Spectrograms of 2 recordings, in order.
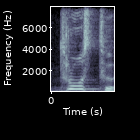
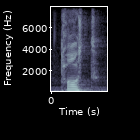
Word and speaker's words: Trost: 그냥 우리 흔한 영어식으로 하면 트로스트 이렇게 읽으면 될 것 같잖아요. 근데 아니더라고요. 제가 아까 검색을 해봤어요. 어떻게 읽는지 발음을. 토스트. R자가 약간 묵음 같아. 그래서 토스트? 하여튼 그렇게 읽어요.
